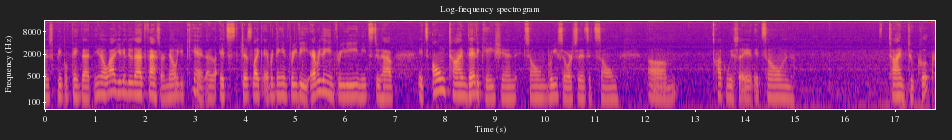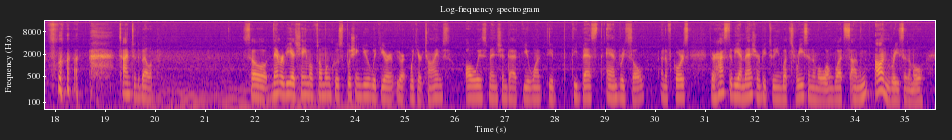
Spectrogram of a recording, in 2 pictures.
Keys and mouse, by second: 1.3-11.6 ctrl+drag, 3.2 g, 5.2 alt+a, 10.8 middle click, 10.8 right click, 11.6-21.6 right drag, 12.2 g, 13.4 click, 13.9 g, 15.8 g, 21.1 click, 21.6-24.6 drag, 21.6 g, 24.6 middle click, 25.6-28.6 drag, 25.6 g, 28.6 middle click, 29.4-33.4 drag, 29.4 g, 32.7 alt+a, 33.4 middle click, 34.2-35.6 drag, 34.2 g.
